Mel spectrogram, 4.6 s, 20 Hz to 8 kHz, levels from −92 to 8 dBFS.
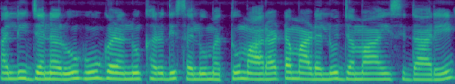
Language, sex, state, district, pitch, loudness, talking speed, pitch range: Kannada, female, Karnataka, Bidar, 210 Hz, -14 LUFS, 105 wpm, 200-220 Hz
